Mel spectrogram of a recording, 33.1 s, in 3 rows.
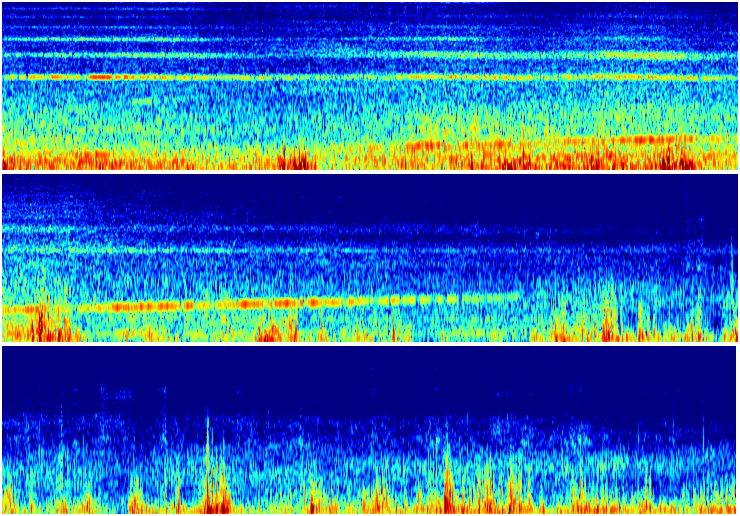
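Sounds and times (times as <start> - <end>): train motor whine rising: 0.0 - 20.2
train wheel rumble: 0.0 - 33.0.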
